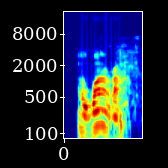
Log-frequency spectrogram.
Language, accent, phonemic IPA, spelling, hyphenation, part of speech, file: English, Southern England, /əˈwɑːɹə/, awara, awa‧ra, noun, LL-Q1860 (eng)-awara.wav
- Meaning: The palm tree Astrocaryum vulgare which is native to the Amazon Rainforest region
